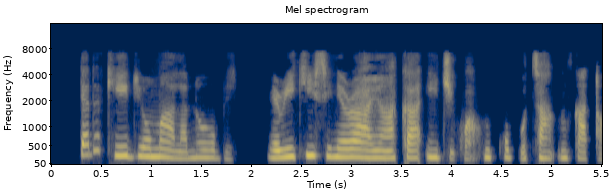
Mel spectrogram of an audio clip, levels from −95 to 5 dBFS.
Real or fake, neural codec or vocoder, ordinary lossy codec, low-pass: fake; codec, 16 kHz, 1 kbps, X-Codec, WavLM features, trained on Multilingual LibriSpeech; MP3, 48 kbps; 7.2 kHz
